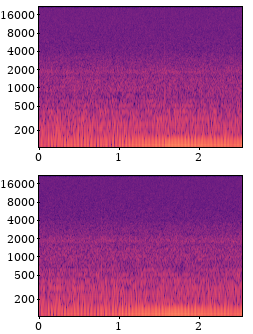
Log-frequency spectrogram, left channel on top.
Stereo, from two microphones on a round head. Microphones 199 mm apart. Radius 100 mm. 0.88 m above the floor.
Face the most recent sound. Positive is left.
No sound to turn to.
